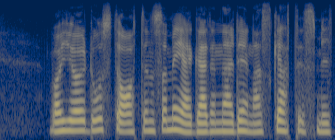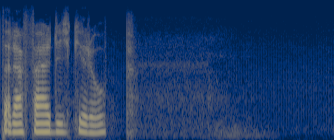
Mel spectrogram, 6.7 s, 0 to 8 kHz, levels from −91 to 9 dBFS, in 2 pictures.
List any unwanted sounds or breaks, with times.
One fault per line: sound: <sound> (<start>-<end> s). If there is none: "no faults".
no faults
